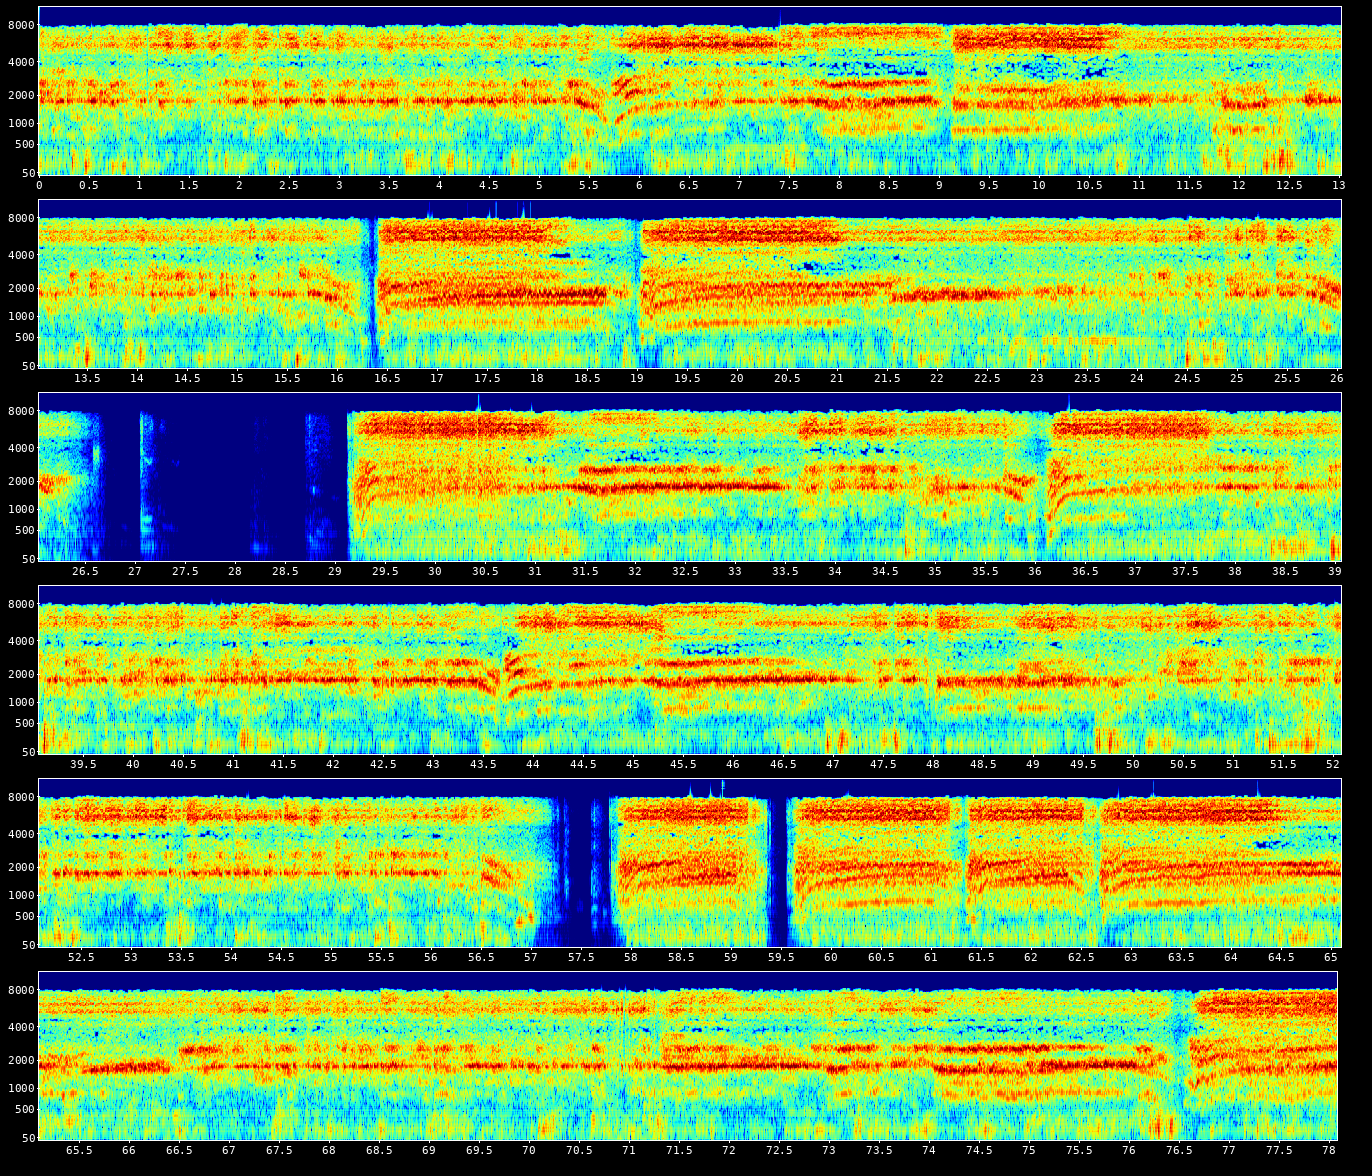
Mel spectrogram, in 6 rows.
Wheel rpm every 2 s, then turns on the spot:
230, 240, 220, 210, 220, 230, 230, 230, 150, 160, 210, 230, 220, 20, 40, 220, 230, 210, 190, 230, 230, 220, 210, 230, 230, 230, 230, 230, 100, 120, 150, 150, 210, 230, 230, 230, 230, 230, 180.
58-60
